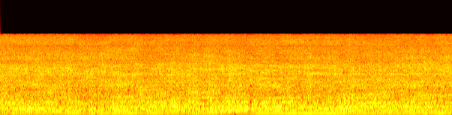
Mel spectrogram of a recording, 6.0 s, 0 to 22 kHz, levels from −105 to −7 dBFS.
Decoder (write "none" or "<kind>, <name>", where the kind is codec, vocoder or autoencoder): codec, SNAC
